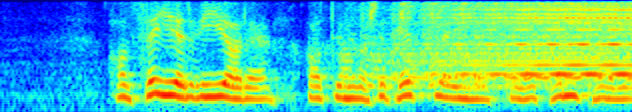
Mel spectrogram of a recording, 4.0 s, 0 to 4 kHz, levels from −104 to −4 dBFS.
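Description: From 1.94 s to the end, a feedback echo between two devices appears: a second device replays the sound and the first microphone recaptures it. Repeats return roughly every fifth of a second, thinning and ringing, and build to about 1 dB above the speech instead of decaying.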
